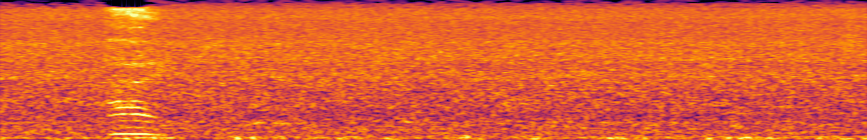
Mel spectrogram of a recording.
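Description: A steady, full rush of flowing river water at Rairai Gorge in Akiu Onsen fills the whole stretch, constant like a stream pouring through a gorge, with a brief higher tone near the start.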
